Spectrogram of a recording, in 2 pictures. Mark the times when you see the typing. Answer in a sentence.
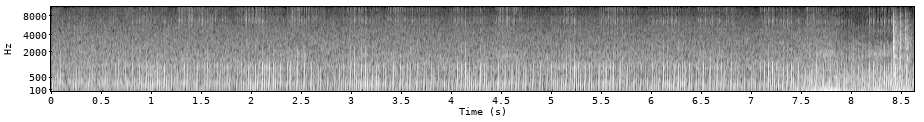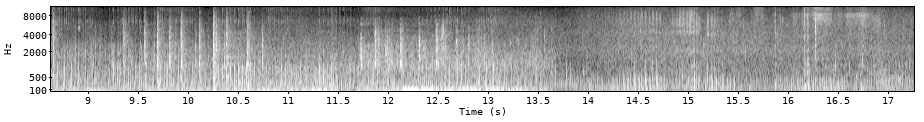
You can hear the typing from 7.5 to 13.8 s.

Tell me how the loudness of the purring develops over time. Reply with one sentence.
The loudness of the purring stays about the same.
